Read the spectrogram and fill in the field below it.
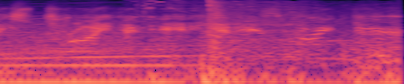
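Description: A car crashes into another car with a metallic bang.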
